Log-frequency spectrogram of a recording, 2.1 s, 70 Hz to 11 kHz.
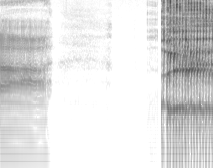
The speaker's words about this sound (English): Oh, that was a good burp. Oh, I needed that. I just had like 2 sandwiches.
